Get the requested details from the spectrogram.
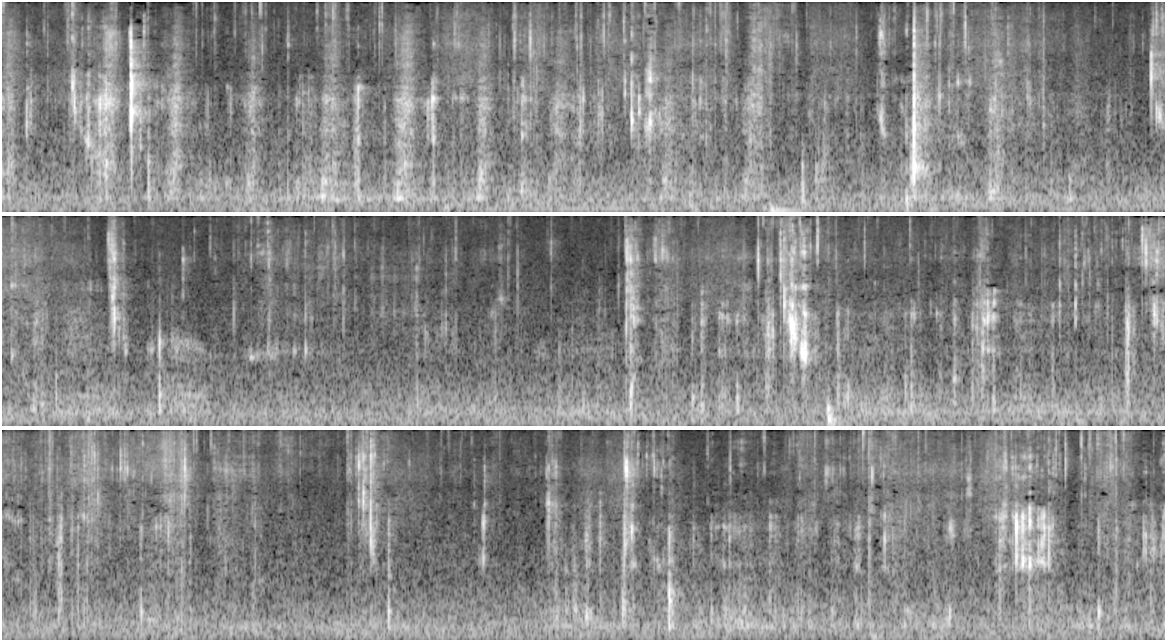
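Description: Meat tears and squelches between fingers.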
